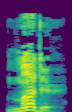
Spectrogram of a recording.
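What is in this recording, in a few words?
"mudder", British English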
